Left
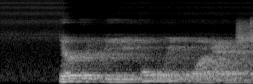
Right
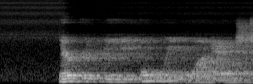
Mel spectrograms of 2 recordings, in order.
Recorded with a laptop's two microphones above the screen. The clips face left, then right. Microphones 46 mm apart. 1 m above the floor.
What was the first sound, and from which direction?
A man speaking, 25° right (ahead or behind).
